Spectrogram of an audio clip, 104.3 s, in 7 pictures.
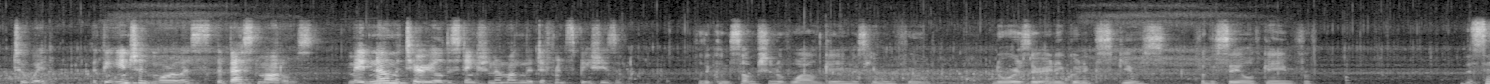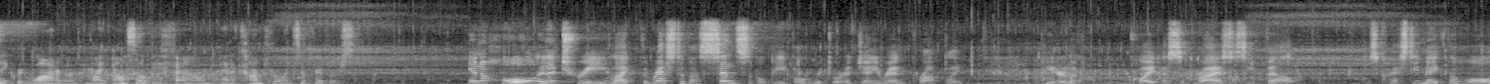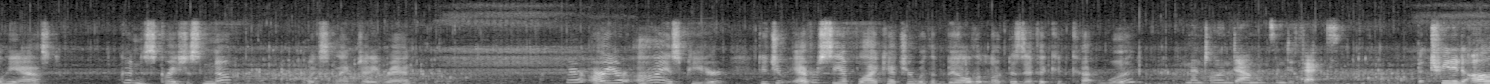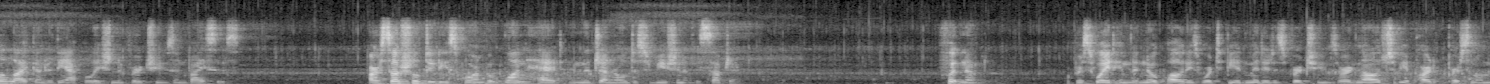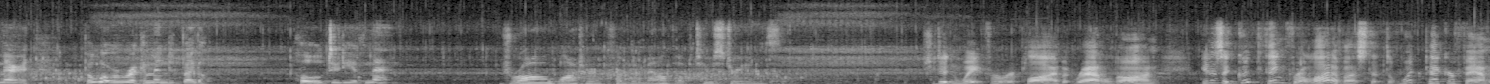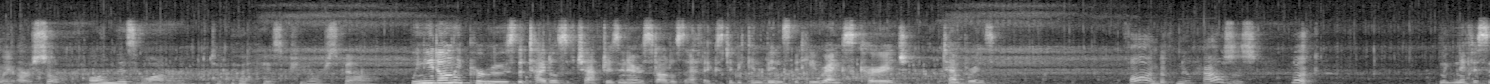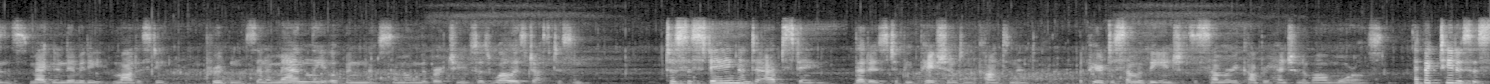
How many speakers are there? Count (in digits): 4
